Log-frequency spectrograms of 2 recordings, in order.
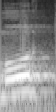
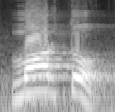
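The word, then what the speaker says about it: মর্ত্য: একইভাবে মর্ত, আমরা কিন্তু মর্ত বলি না, আমরা বলি মর্ত, রেপ মানে র, আমরা যুক্ত ব্যঞ্জনকে ভেঙে দিলাম মর তো।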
